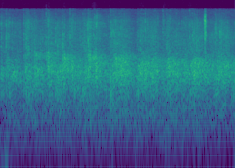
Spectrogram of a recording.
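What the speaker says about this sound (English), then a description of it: "Round of applause again for Beres." A round of applause fills a hall at a CARICOM Resilience Fund launch event, steady dense clapping from a seated audience held at an even level throughout.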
